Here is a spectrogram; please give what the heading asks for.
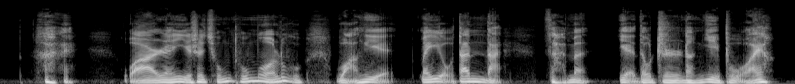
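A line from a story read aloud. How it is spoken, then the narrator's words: Wry rueful. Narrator (Chinese): 王贤苦笑着说道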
